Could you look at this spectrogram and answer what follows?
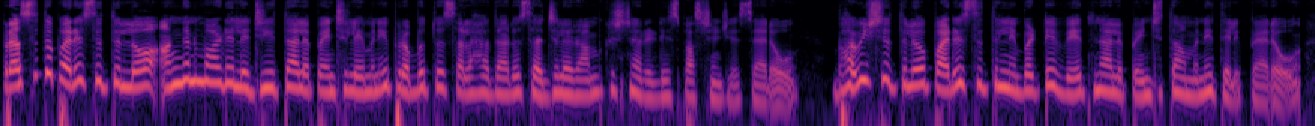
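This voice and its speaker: A woman delivers scripted news in a formal register. She moves quickly through each item at a medium pitch. The sound is very dry, with no room echo. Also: expressive. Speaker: news reader. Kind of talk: scripted news bulletin narration.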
